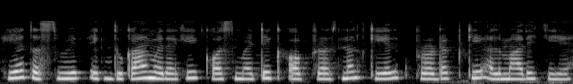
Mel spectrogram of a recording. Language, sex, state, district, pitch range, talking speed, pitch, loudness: Hindi, female, Jharkhand, Ranchi, 255-280 Hz, 165 wpm, 265 Hz, -16 LUFS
